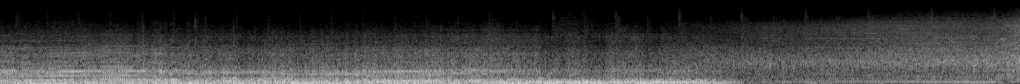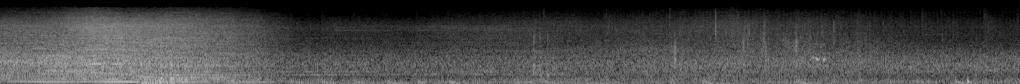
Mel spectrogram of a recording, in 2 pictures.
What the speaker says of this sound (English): Even though there's that funny ticking noise in the engine, once you really get on it, this thing goes.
